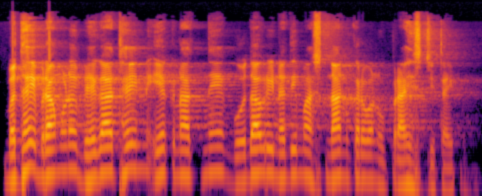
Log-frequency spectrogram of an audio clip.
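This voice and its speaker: A man's voice: a little high, fast. A man, a swami, preaching a devotional story sermon and acting out the voices of the people in his tales. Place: temple hall. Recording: long reverb of a temple hall.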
